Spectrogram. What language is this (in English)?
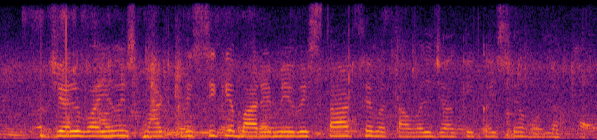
Bhojpuri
